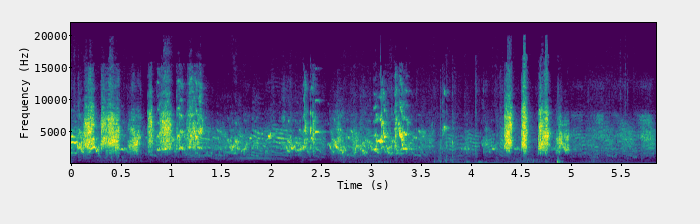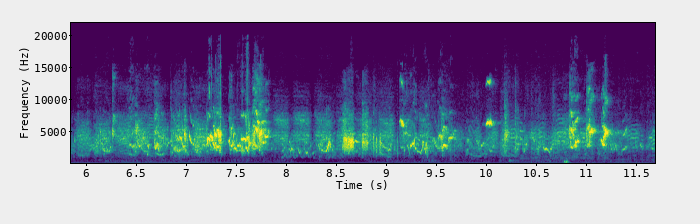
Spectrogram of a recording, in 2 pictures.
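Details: Budgies on October 31, 2023, their chirping called talking: rolling waves of shrill chatter and squawks from a group, with dense bursts, quieter stretches of soft warbling in the middle, and a low steady hum.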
